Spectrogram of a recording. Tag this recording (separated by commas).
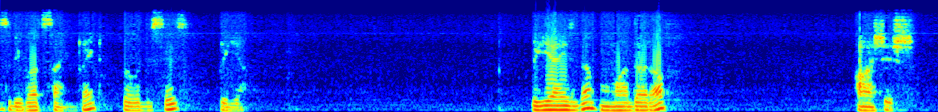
Speech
